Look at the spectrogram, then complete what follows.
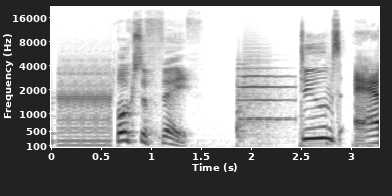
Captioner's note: buzzer buzzing; bell ringing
